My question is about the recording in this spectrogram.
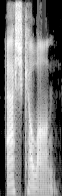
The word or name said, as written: Ashkelon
